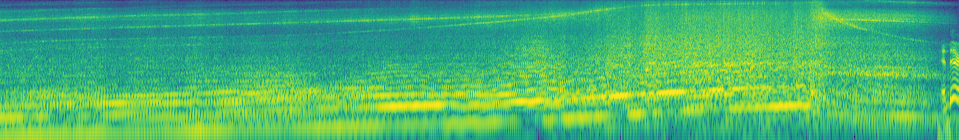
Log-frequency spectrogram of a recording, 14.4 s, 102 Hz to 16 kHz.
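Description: A BMW G80 M3 on a dyno with a JB4 Pro on custom Map 6 at 48 psi boost makes a full-throttle pull, its engine roaring loudly and steadily rising in pitch through the gears before cutting off at the end.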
